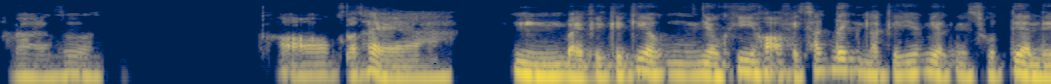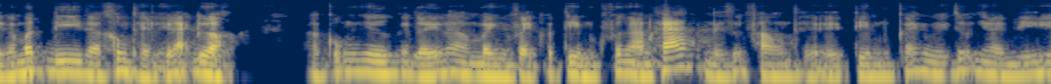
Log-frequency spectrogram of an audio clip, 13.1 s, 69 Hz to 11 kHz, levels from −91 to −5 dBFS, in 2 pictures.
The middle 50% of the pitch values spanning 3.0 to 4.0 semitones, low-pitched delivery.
Yes: average, 3.5 semitones; low, 120 Hz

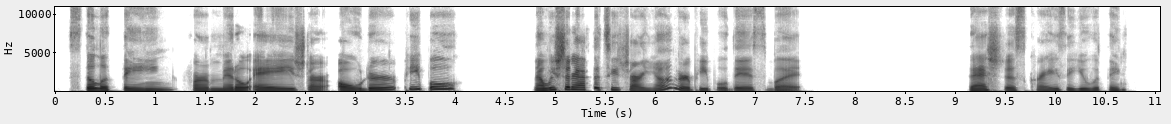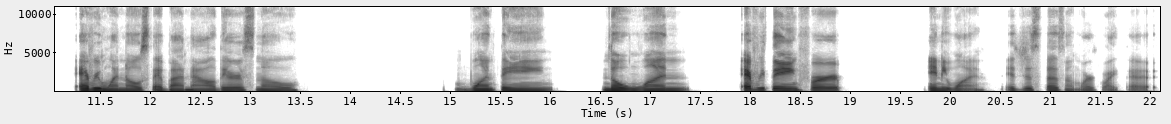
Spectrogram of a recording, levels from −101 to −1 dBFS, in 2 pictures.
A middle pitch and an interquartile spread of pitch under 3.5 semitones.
Yes: medium, 175 Hz; average, 2.7 semitones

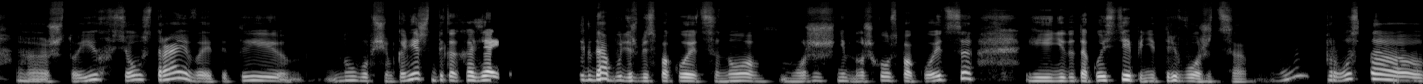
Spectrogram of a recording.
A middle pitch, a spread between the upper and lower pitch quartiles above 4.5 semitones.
Yes: medium, 170 Hz; average, 4.9 semitones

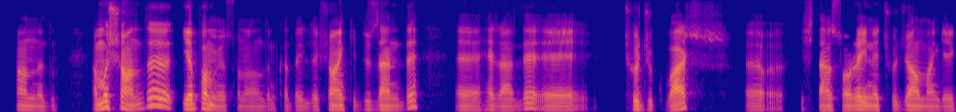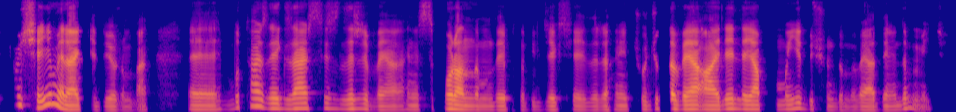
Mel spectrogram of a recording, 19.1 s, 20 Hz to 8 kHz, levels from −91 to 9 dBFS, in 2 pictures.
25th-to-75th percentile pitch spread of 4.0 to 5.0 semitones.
No: average, 3.5 semitones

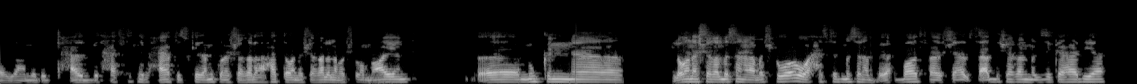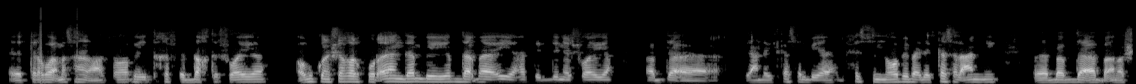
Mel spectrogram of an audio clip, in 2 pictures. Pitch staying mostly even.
Yes: narrow, 2.1 semitones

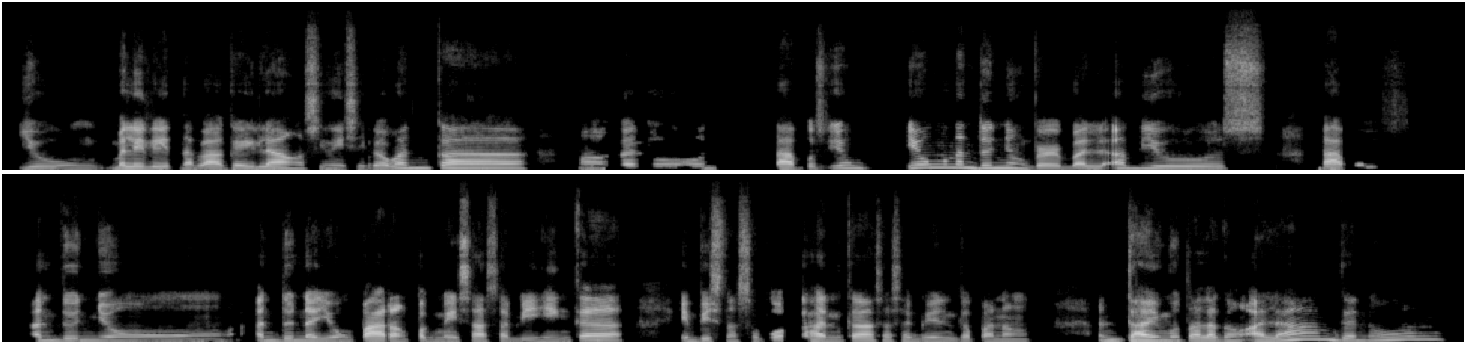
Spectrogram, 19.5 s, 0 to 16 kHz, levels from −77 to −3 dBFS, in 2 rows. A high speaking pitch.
No: medium, 180 Hz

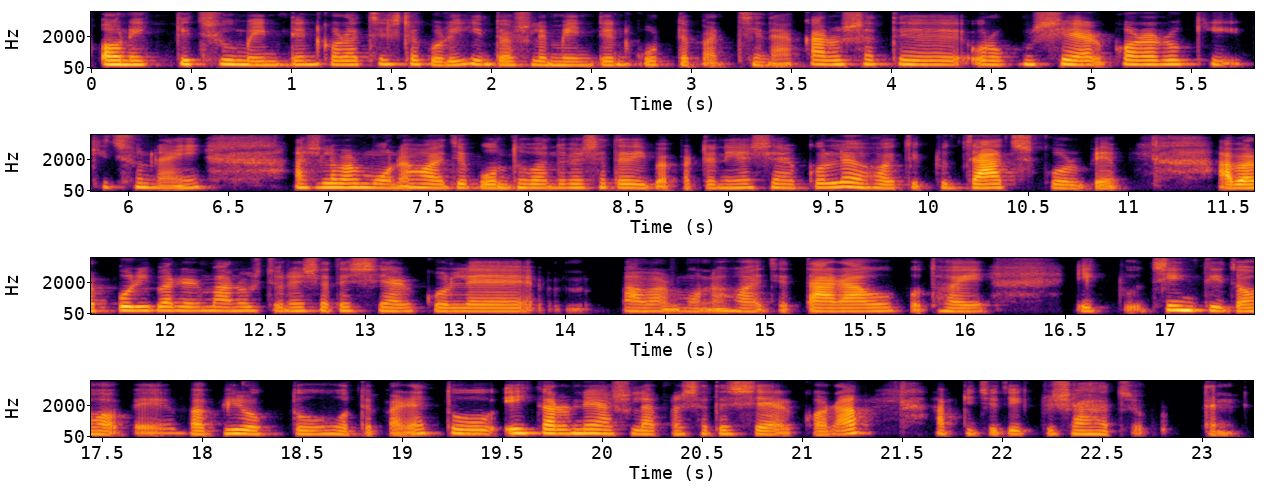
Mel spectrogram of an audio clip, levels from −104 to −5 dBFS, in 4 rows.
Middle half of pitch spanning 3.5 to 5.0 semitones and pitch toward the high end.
No: narrow, 2.5 semitones; high, 200 Hz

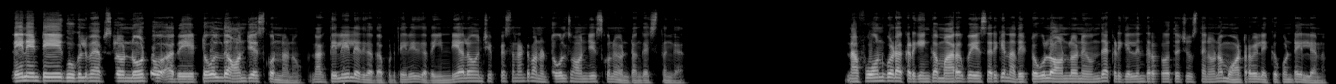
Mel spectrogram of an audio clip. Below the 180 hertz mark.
Yes: low, 135 Hz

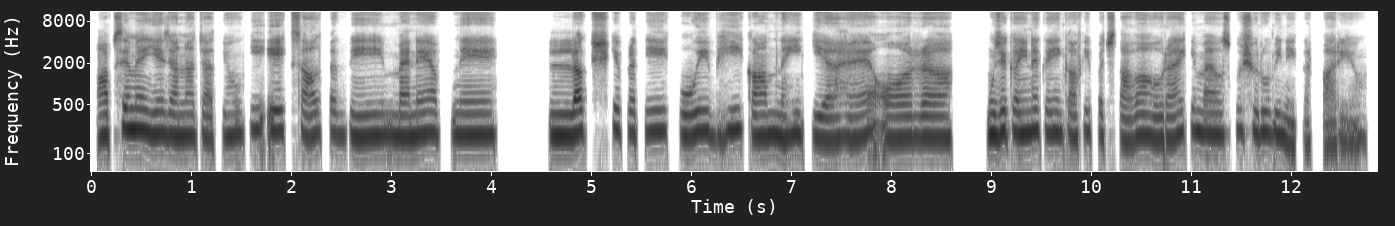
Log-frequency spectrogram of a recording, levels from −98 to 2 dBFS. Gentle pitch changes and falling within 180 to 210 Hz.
Yes: narrow, 2.3 semitones; medium, 185 Hz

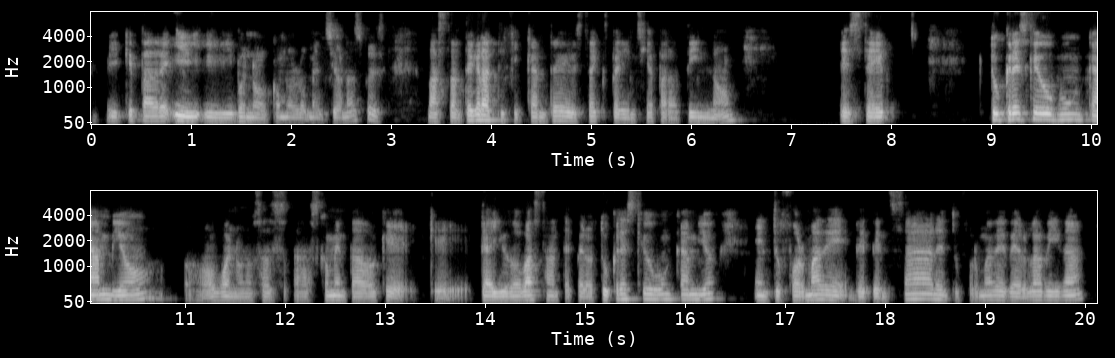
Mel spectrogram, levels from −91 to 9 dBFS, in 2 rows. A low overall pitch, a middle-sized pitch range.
Yes: low, 110 Hz; average, 3.5 semitones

